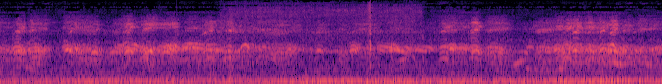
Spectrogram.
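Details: Fish crows calling together in a ruckus, a continuous jumble of nasal, slightly wavering caws from many birds, with a loud steady low hum and a brief click midway.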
